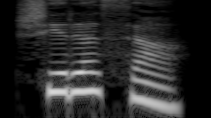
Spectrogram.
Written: ಶಿರಿಸ್ಸ

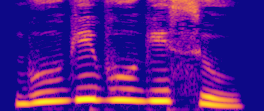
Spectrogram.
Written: ಭುಗಿಭುಗಿಸು

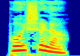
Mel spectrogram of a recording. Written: ಪೊಯಶಳ

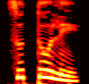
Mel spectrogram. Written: ಸುತ್ತೋಲೆ

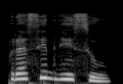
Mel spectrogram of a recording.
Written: ಪ್ರಸಿದ್ಧಿಸು

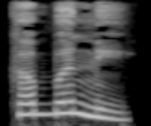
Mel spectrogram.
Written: ಕಾಬನ್ನಿ

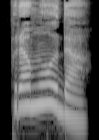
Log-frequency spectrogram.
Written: ಪ್ರಮೋದ

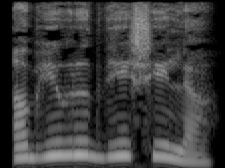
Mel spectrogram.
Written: ಅಭಿವೃದ್ಧಿಶೀಲೆ

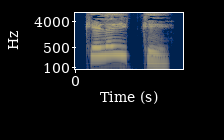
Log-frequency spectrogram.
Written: ಕೌಳೇಯಕ

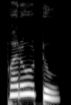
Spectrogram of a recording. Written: ಪಾರೋಡು

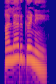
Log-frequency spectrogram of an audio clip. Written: ಅಲರ್ಗಣೆ

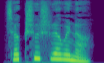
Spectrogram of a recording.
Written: ಚಕ್ಷುಶ್ರವಣ

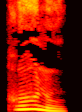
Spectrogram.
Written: ಹೂಣು

